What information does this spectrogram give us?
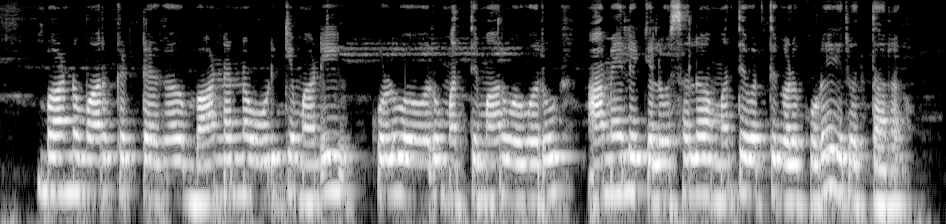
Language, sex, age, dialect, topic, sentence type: Kannada, female, 18-24, Central, banking, statement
